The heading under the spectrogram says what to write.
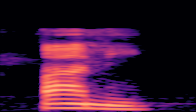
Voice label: "pani", np; grade1; tastes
